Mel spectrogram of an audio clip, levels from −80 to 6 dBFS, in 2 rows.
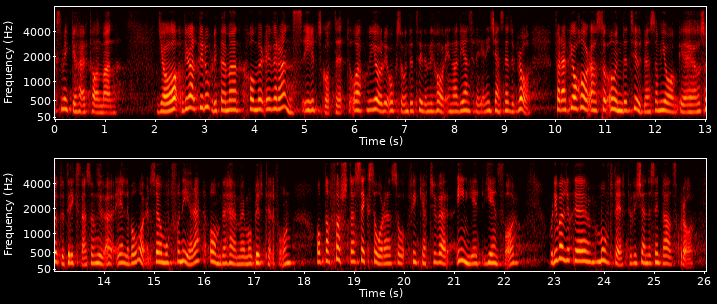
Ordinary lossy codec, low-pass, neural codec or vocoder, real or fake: none; 7.2 kHz; codec, 16 kHz in and 24 kHz out, 0.9 kbps, LongCat-Audio-Codec, four codebook decoder; fake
